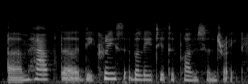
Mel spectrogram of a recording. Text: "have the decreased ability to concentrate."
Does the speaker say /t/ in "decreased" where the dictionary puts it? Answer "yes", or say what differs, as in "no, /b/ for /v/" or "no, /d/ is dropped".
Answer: no, /t/ is dropped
